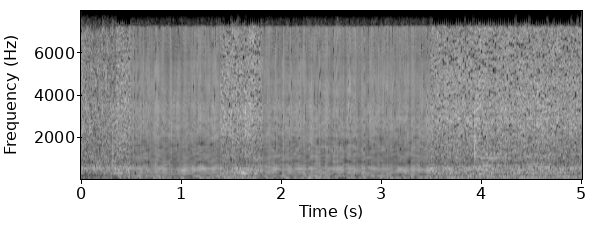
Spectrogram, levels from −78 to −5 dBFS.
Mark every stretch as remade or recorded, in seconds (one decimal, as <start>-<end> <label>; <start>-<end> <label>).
0.0-0.5 recorded; 0.5-1.4 remade; 1.4-1.8 recorded; 1.8-3.5 remade; 3.5-5.0 recorded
